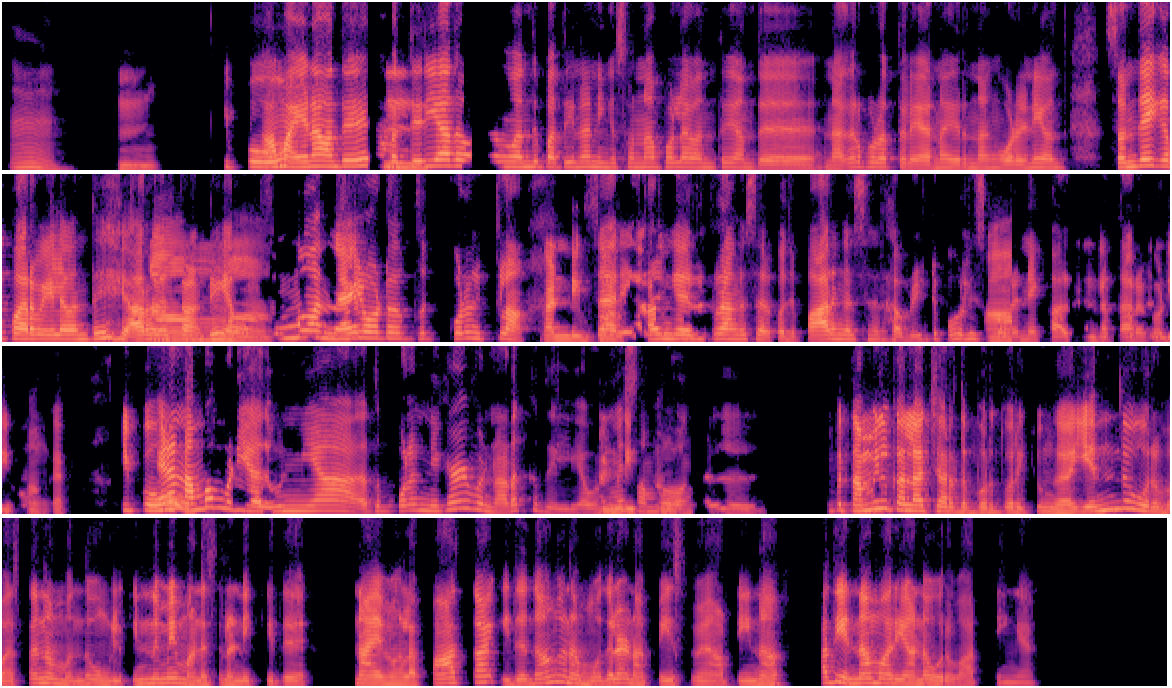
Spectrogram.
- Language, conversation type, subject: Tamil, podcast, தமிழ் கலாச்சாரத்தை உங்கள் படைப்பில் எப்படி சேர்க்கிறீர்கள்?
- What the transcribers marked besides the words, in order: other background noise; chuckle; laughing while speaking: "அப்படீன்ட்டு போலீஸுக்கு"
